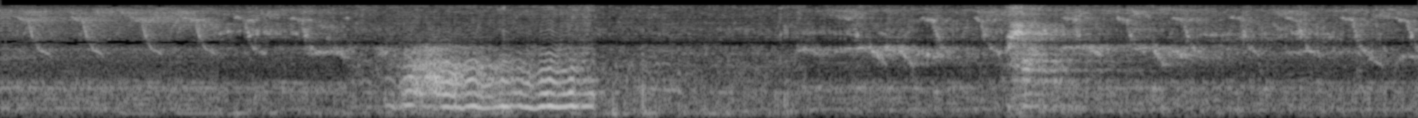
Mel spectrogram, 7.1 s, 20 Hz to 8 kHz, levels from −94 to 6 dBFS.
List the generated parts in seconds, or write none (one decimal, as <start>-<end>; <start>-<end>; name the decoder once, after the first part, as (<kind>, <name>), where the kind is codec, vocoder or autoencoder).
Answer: 1.1-7.1 (vocoder, HiFi-GAN)

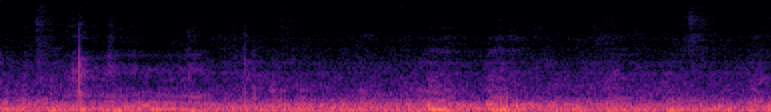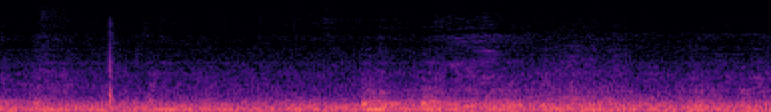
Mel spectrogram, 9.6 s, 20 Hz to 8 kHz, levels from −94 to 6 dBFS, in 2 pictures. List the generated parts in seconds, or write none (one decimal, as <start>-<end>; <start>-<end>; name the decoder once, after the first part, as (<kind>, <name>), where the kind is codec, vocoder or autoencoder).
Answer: 0.4-1.3 (codec, SNAC)

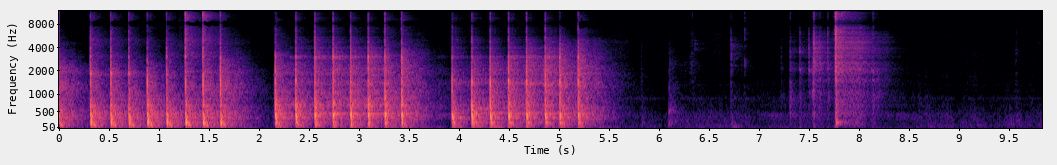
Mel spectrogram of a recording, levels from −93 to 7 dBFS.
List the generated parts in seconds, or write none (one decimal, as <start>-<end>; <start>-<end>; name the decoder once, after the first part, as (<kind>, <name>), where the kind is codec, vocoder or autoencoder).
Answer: 2.3-3.3 (autoencoder, DAC-VAE); 3.8-5.0; 7.0-8.6

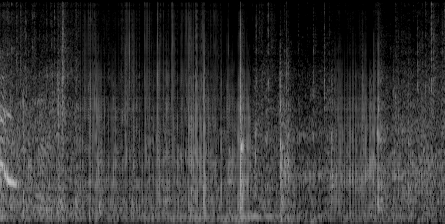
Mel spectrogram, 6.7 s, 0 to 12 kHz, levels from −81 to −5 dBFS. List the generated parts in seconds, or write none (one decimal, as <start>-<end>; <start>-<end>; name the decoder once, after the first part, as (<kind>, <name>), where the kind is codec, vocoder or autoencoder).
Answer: 1.2-3.8 (vocoder, BigVGAN v2); 5.0-5.7

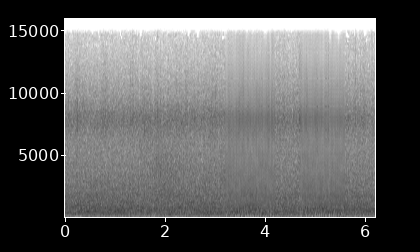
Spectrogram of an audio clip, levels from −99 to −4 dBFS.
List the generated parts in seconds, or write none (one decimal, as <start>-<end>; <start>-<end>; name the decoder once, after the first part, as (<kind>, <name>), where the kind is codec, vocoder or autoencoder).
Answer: 3.2-4.2 (vocoder, Vocos); 4.7-5.6

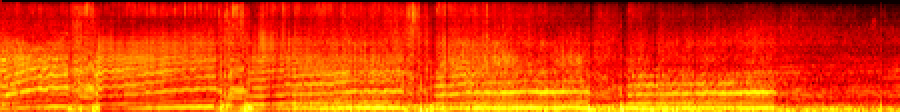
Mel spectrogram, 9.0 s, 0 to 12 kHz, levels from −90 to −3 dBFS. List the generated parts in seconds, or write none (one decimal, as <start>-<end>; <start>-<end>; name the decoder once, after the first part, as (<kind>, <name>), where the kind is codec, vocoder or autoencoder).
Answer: 2.7-7.4 (vocoder, BigVGAN v2)

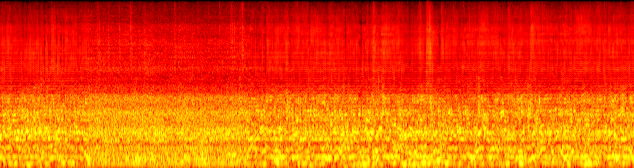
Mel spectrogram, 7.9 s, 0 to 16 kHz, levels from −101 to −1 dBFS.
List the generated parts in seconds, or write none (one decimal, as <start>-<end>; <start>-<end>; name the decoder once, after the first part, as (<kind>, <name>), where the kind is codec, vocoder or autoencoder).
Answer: 0.0-1.1 (vocoder, BigVGAN v2); 3.1-7.9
